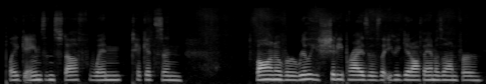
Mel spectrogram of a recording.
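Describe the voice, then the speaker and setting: A woman's voice: fairly low pitch, level tone, unhurried, a little mellow, no echo, lightly acted. A woman acting in an audio roleplay as a grumpy, protective zombie apocalypse survivor, blunt and sardonic, talking intimately to her companion. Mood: wistful, animated.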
